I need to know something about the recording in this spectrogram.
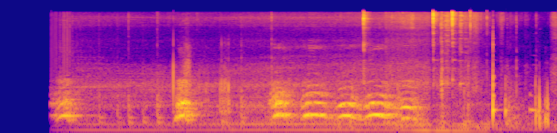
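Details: A German Shepherd, excited to see its owner come home, gives wavering howls in short rising-and-falling bursts.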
